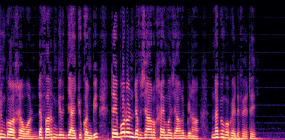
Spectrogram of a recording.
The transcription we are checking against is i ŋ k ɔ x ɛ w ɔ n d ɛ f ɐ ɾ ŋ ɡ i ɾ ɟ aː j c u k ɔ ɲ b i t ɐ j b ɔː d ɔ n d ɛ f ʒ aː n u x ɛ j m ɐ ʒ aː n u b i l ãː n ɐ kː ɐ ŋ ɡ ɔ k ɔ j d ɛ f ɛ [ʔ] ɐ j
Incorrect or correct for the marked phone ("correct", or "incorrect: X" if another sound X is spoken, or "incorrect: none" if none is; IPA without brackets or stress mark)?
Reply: incorrect: t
